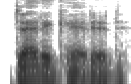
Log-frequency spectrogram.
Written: dedicated

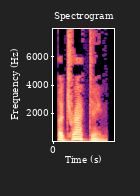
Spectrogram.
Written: attracting

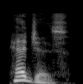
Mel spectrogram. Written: hedges

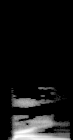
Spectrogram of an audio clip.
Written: vying

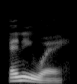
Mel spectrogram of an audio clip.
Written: anyway

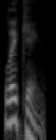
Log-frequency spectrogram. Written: licking

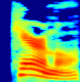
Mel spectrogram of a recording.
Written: Caramel

